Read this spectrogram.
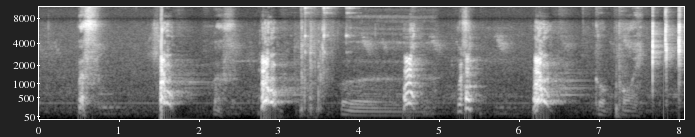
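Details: An 11-month-old male Bullmastiff puppy play-barks with deep, loud barks at irregular intervals, while a person imitates barking between them.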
